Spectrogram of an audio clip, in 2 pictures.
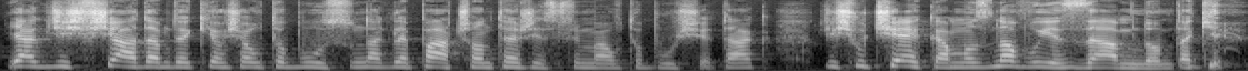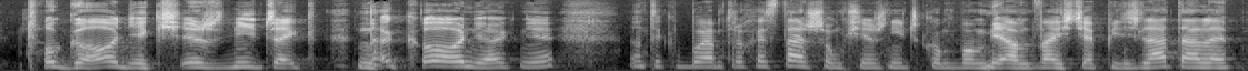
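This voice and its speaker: A woman's voice: mid-range voice, fairly even intonation, a little fast, fairly bright tone. A woman giving a personal faith testimony to a group of women, chatty and confiding, laughing at her own stories. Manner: chatty and confiding, ends phrases with "nie?".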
